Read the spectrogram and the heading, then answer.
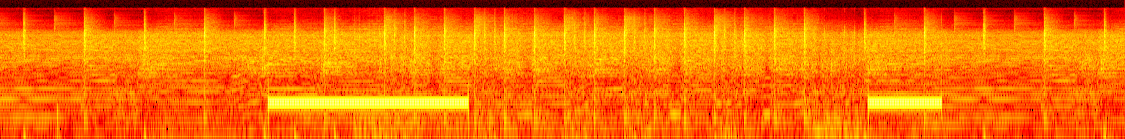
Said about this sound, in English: Let me give him a call. He's waiting over there in Orlando.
